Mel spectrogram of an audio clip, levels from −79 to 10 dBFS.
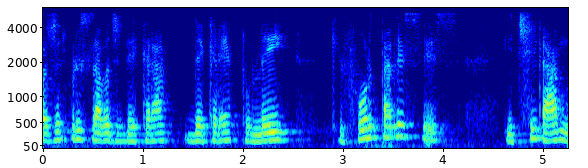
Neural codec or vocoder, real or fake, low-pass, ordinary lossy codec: none; real; 5.4 kHz; Opus, 16 kbps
